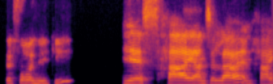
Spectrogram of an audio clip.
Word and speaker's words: Thessaloniki: Thessaloniki? Yes. Hi, Angela, and hi, everyone. Hello. I'm in Thessaloniki, Greece. So this is for the pronunciations.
